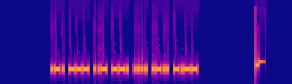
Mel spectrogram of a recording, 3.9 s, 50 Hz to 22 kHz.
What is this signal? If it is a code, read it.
Morse code, heard as a keyed tone, about 53 wpm, 700 Hz. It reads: ROUGHLY
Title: Sentences from Top 1500 Words - New Word Drill - 50wpm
